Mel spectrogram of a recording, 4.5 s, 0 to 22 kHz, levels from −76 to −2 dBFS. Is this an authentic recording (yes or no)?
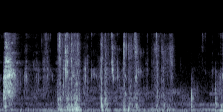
yes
